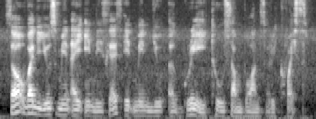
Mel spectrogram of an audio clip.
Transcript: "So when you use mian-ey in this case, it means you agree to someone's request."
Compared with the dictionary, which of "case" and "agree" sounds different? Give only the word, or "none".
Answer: none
